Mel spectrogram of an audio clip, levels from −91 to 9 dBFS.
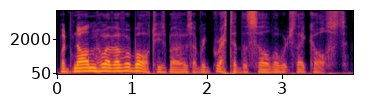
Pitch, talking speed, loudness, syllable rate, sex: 120 Hz, 230 wpm, -17 LUFS, 5.0 syllables/s, male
